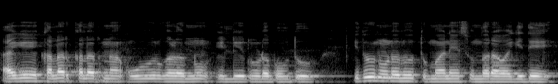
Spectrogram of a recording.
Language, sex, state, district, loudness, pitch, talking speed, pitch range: Kannada, male, Karnataka, Koppal, -15 LUFS, 130 Hz, 120 wpm, 130-140 Hz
